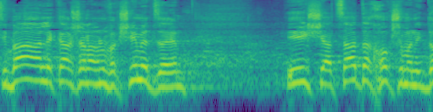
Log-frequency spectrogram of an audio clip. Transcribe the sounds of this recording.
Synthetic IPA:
sibalekaχʃeanaχnumevakʃimetze̞ | hiʃeat͡sadhaχo̞kʃemanid̪

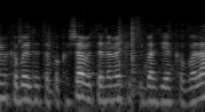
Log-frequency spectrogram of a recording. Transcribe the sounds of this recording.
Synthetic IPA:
mekabelt̪et̪abakaʃavet̪enamekesibat̪iakabala

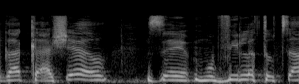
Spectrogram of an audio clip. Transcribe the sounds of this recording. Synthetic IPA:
ʁakːaːʃeʁ | zemovilat̪ot͡sa

